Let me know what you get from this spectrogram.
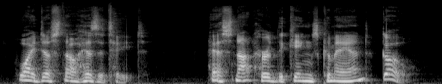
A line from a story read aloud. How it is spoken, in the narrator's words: Tom Canty said sharply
